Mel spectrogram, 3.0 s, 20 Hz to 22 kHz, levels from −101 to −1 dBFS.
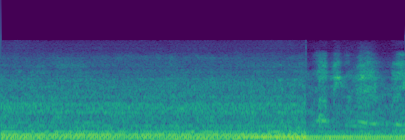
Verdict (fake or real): fake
